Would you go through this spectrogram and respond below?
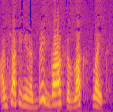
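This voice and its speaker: A woman's voice: on the high side, animated, moderate pace, breathy edge, no room sound. An American woman playing out scripted dialogue as a spokeswoman in a 1940s radio commercial. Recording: muffled, dry 1940s radio broadcast.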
